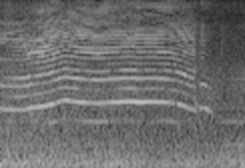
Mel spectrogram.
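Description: A baby's single high-pitched squeal, held for nearly two seconds, rising slightly at the start and dropping away at the end, over the steady drone of an airliner cabin.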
